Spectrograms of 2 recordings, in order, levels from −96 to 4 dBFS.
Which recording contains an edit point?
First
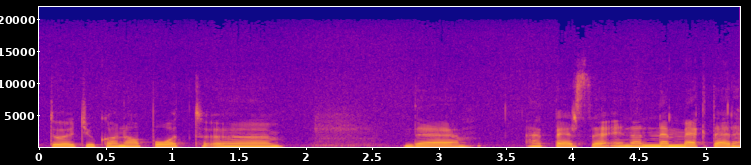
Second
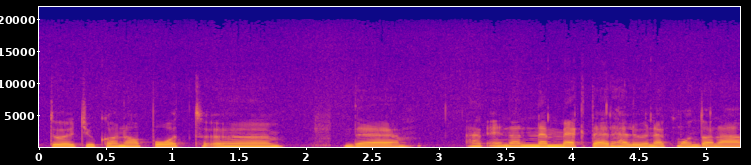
second; 2 cuts; at 2.2 s, 3.4 s

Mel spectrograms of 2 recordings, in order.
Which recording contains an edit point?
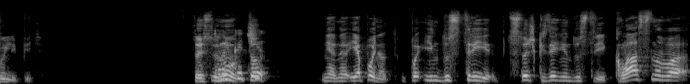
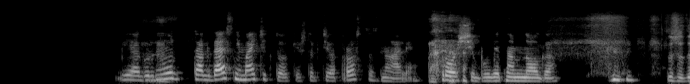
second; 1 cut; at 1.9 s

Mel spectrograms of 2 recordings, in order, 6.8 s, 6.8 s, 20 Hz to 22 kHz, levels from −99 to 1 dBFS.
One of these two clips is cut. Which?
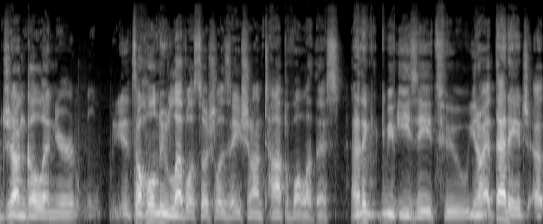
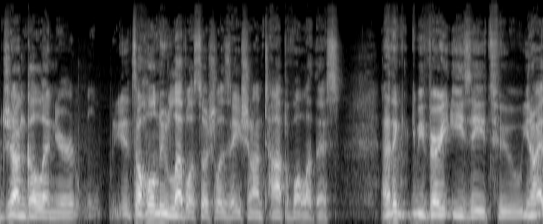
first; 2 cuts; at 4.3 s, 4.9 s

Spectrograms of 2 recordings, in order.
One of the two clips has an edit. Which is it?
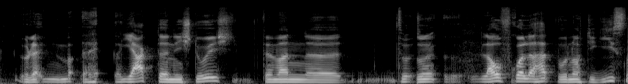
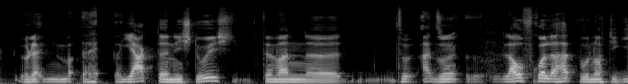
first; 1 cut; at 4.2 s

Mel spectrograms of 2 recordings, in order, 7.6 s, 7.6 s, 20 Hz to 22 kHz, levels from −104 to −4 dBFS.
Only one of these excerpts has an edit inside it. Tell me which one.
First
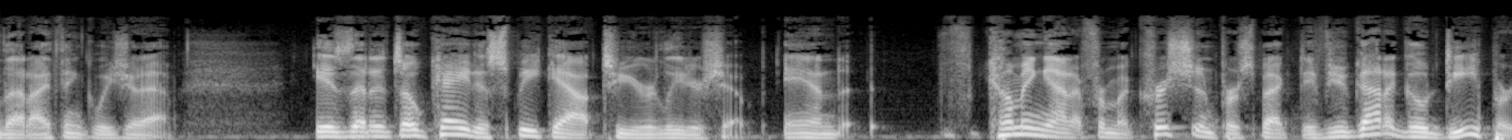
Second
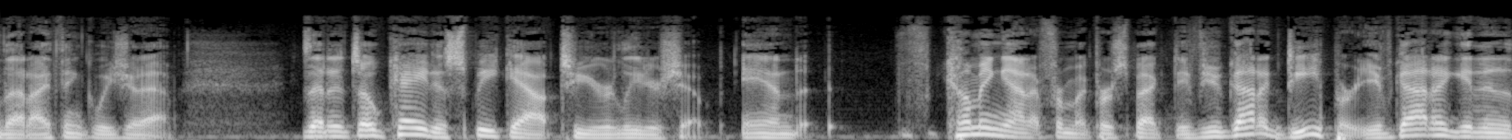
second; 3 cuts; at 1.5 s, 5.5 s, 6.4 s

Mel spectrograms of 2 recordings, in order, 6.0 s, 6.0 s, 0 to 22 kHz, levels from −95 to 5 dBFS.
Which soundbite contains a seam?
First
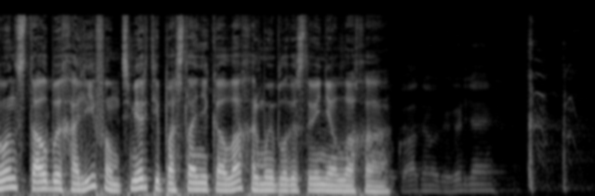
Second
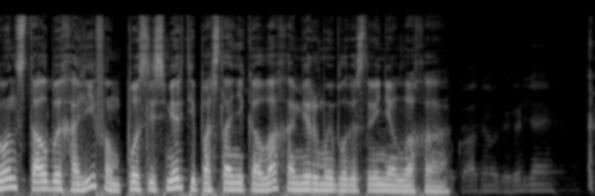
first; 2 cuts; at 1.2 s, 2.5 s

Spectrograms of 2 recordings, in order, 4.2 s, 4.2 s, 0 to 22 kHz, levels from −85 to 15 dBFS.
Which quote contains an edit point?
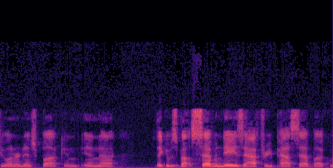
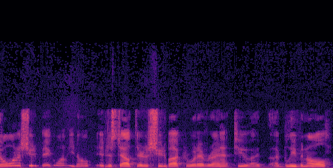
second; 3 cuts; at 1.3 s, 2.1 s, 2.8 s

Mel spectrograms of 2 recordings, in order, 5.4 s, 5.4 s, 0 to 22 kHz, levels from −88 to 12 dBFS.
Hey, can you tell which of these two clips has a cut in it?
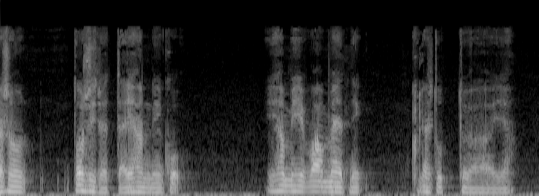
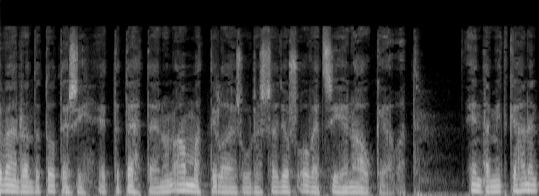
first; 3 cuts; at 1.0 s, 2.6 s, 4.3 s

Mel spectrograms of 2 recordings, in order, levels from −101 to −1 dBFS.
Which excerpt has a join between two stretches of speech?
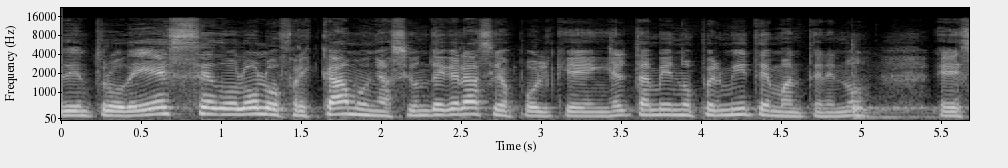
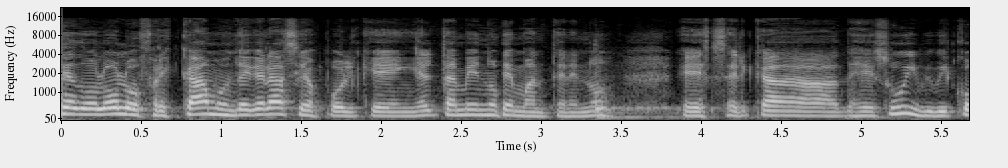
second; 3 cuts; at 1.1 s, 2.8 s, 4.0 s

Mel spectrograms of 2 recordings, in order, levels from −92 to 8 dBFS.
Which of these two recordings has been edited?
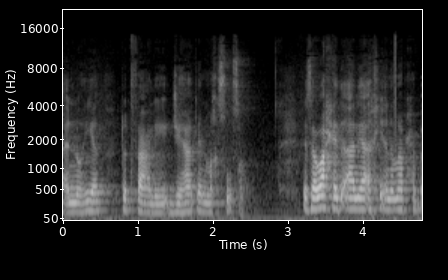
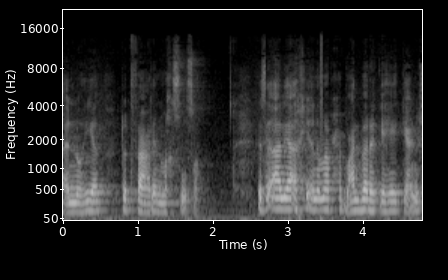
second; 3 cuts; at 1.2 s, 2.7 s, 3.8 s

